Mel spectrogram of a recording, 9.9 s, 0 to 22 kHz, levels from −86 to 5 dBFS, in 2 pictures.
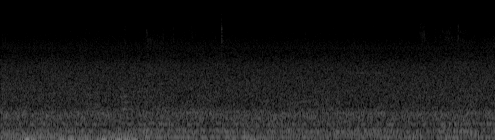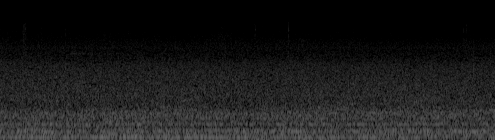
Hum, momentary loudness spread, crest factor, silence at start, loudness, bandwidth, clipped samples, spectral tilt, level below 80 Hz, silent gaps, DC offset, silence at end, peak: none; 1 LU; 14 dB; 0 s; -53 LUFS; 16 kHz; under 0.1%; -4.5 dB/octave; -60 dBFS; none; under 0.1%; 0 s; -38 dBFS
